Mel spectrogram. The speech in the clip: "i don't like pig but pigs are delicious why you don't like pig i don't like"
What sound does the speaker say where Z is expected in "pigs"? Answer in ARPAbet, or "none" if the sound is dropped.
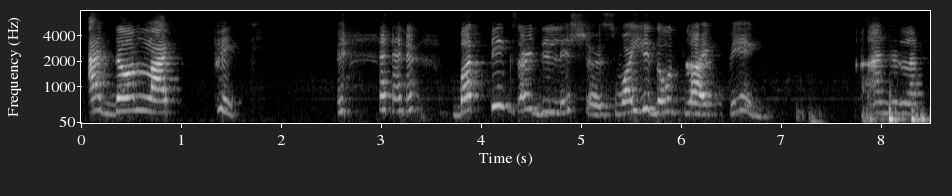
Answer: S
